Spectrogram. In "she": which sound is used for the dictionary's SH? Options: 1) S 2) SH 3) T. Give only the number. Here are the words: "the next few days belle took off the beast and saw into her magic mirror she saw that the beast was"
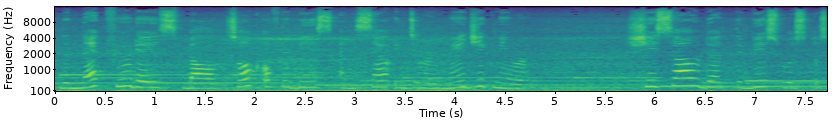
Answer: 2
